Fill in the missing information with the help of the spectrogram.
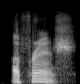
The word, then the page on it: afresh: American English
